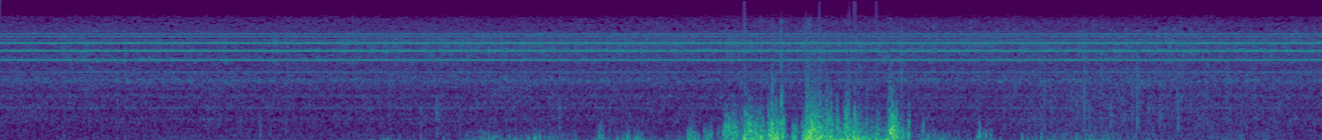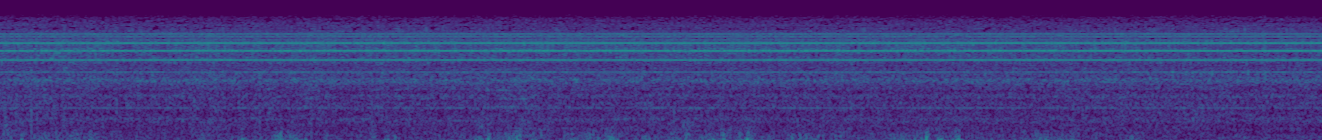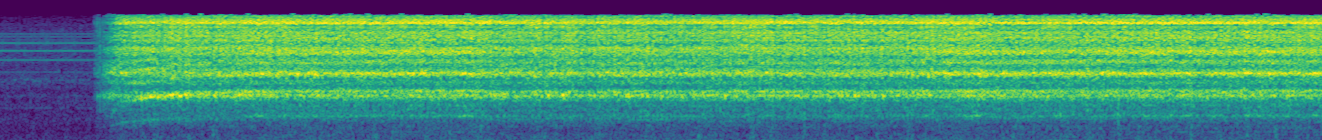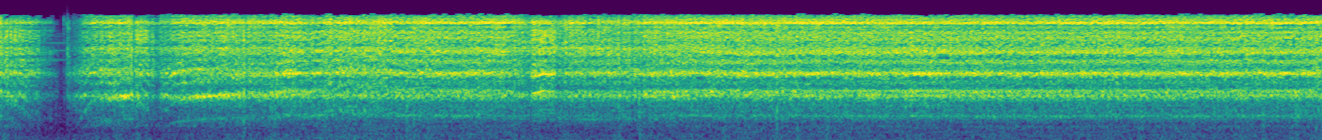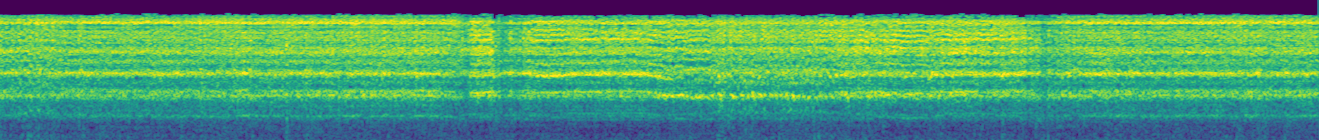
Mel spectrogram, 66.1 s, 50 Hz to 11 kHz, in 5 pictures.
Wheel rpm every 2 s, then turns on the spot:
0, 0, 0, 0, 0, 0, 0, 0, 0, 0, 0, 0, 0, 20, 150, 160, 160, 160, 160, 150, 90, 160, 160, 160, 160, 160, 160, 160, 160, 160, 160, 160, 160.
none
